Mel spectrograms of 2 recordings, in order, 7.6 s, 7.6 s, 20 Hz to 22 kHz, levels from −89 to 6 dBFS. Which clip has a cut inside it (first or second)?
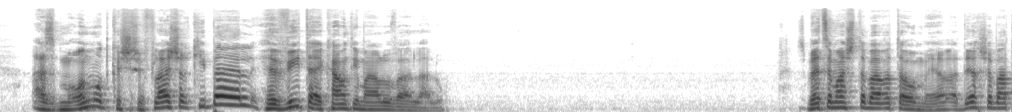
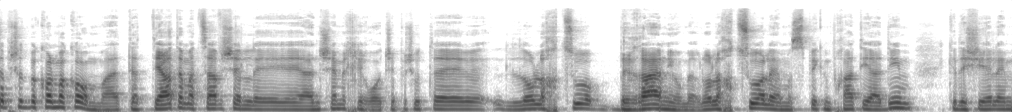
first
